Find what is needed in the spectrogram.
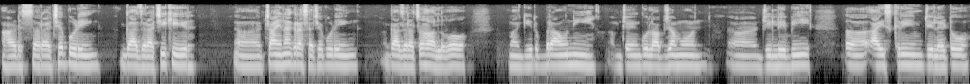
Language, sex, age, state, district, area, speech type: Goan Konkani, male, 30-45, Goa, Salcete, urban, spontaneous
